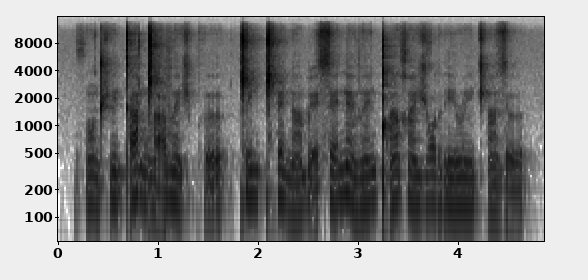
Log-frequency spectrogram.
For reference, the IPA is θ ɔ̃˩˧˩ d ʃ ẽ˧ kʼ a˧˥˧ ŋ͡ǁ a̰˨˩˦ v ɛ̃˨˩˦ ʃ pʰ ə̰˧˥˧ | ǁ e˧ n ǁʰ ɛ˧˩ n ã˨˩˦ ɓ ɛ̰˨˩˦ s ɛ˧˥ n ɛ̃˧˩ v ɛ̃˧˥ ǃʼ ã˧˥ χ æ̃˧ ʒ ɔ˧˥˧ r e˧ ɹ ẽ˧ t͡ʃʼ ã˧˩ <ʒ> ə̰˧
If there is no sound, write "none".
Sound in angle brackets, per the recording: z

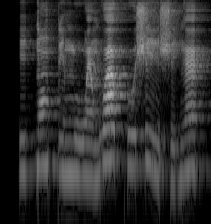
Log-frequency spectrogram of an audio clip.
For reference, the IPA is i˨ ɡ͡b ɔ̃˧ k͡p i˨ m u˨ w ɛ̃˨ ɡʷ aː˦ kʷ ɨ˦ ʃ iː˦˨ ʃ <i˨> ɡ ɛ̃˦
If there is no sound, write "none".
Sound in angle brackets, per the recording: i˨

